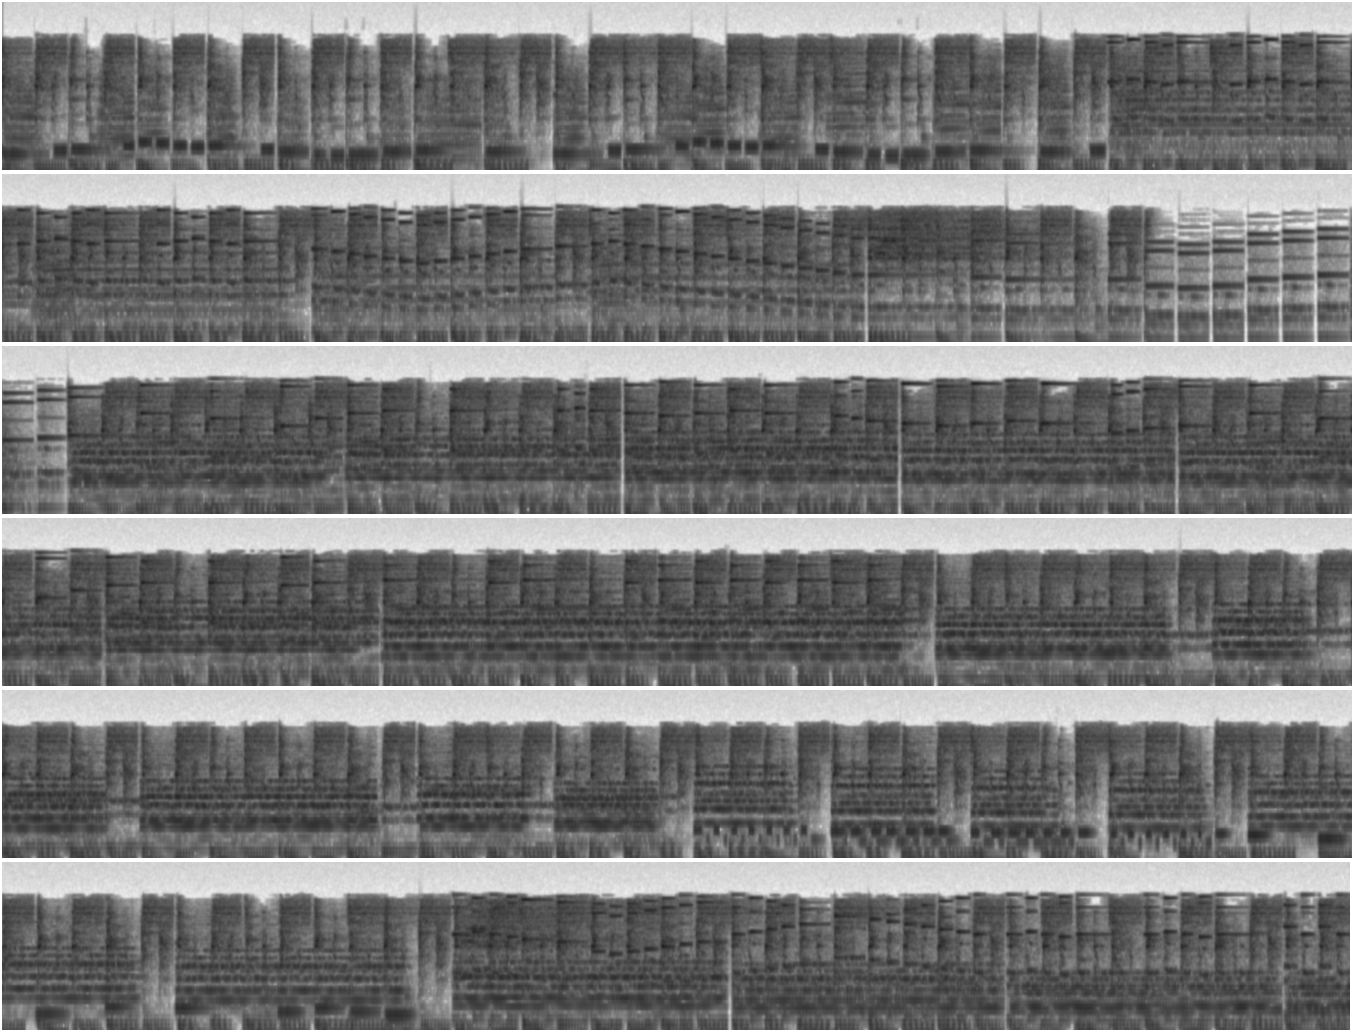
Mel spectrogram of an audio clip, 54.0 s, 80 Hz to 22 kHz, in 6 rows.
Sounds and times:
Video game music: 0:00.0 - 0:53.9.

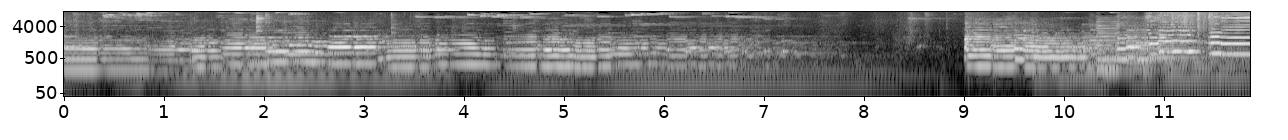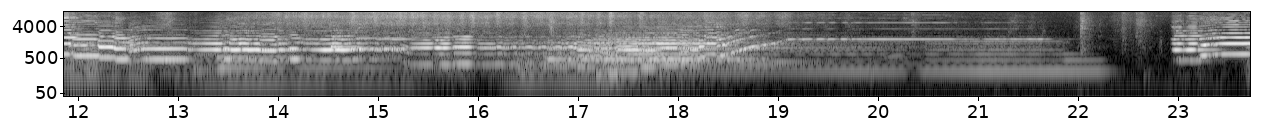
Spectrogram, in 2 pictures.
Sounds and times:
Violin, fiddle: 0:09.0 - 0:22.3.

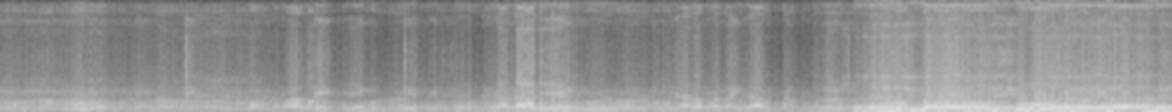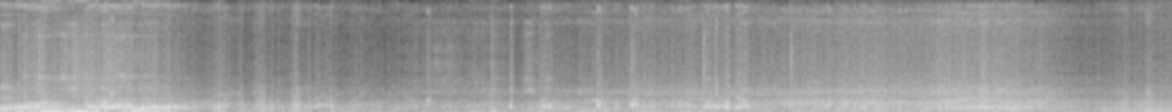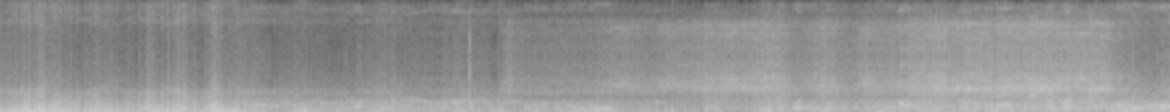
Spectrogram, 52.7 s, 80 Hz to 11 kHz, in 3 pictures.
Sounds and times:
Speech: 0:00.0 - 0:21.2, 0:22.0 - 0:32.8, 0:45.8 - 0:52.7.

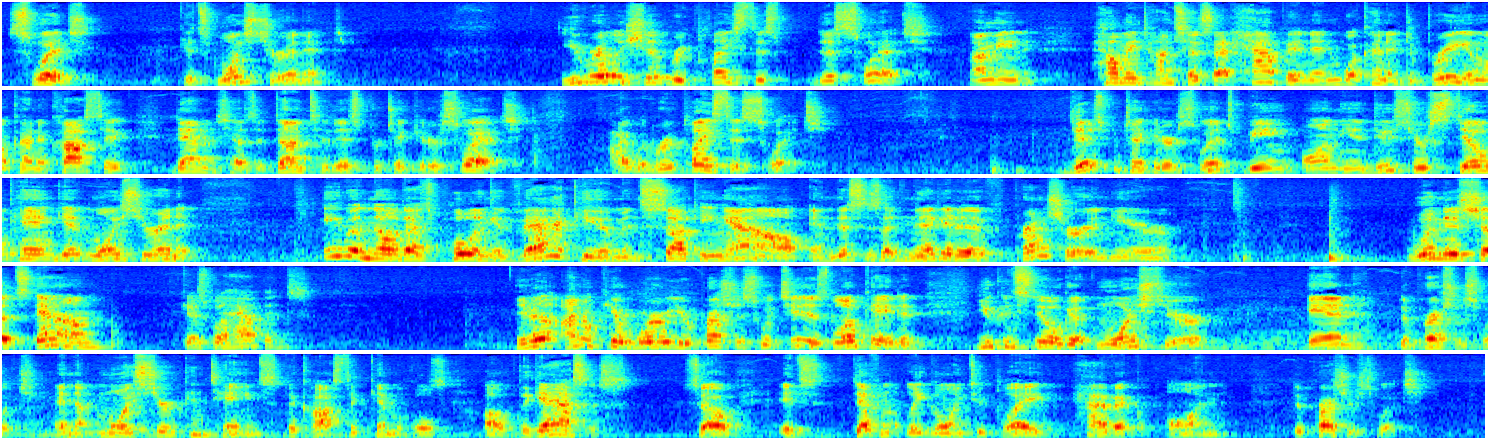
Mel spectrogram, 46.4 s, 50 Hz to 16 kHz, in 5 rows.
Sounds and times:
Speech: 0:00.0 - 0:02.2, 0:03.5 - 0:14.5, 0:15.9 - 0:19.8, 0:20.6 - 0:26.0, 0:27.3 - 0:29.9, 0:31.0 - 0:35.4, 0:36.0 - 0:46.1.

